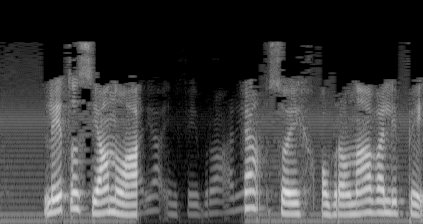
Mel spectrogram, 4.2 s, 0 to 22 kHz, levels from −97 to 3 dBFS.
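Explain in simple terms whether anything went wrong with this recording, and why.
A few things went wrong here. There's a steady, raspy mains buzz running under the whole clip, built on the 60 Hz power supply and spiky enough to reach well up into the treble. The sound is also washy and ringing, with hiss that swells and shrinks with the speech and nothing above about 10.1 kHz, so it was likely squeezed through WMA compression. Then from 1.37 to 2.45 s, about a second, the speech suddenly drops out to a faint residue and snaps back at "so jih". That's likely an audio dropout where the signal was lost but the line stayed live.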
